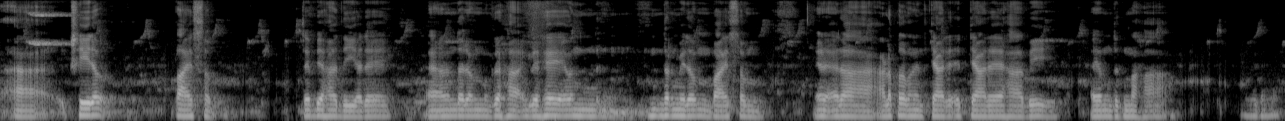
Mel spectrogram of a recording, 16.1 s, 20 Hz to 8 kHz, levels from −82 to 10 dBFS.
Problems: constant background noise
